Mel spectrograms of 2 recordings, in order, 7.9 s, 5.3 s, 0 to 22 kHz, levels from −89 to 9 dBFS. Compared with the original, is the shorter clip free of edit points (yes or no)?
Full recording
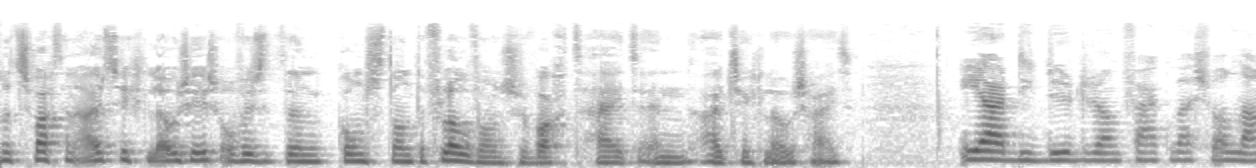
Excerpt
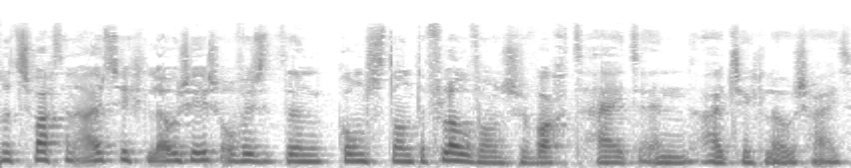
yes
